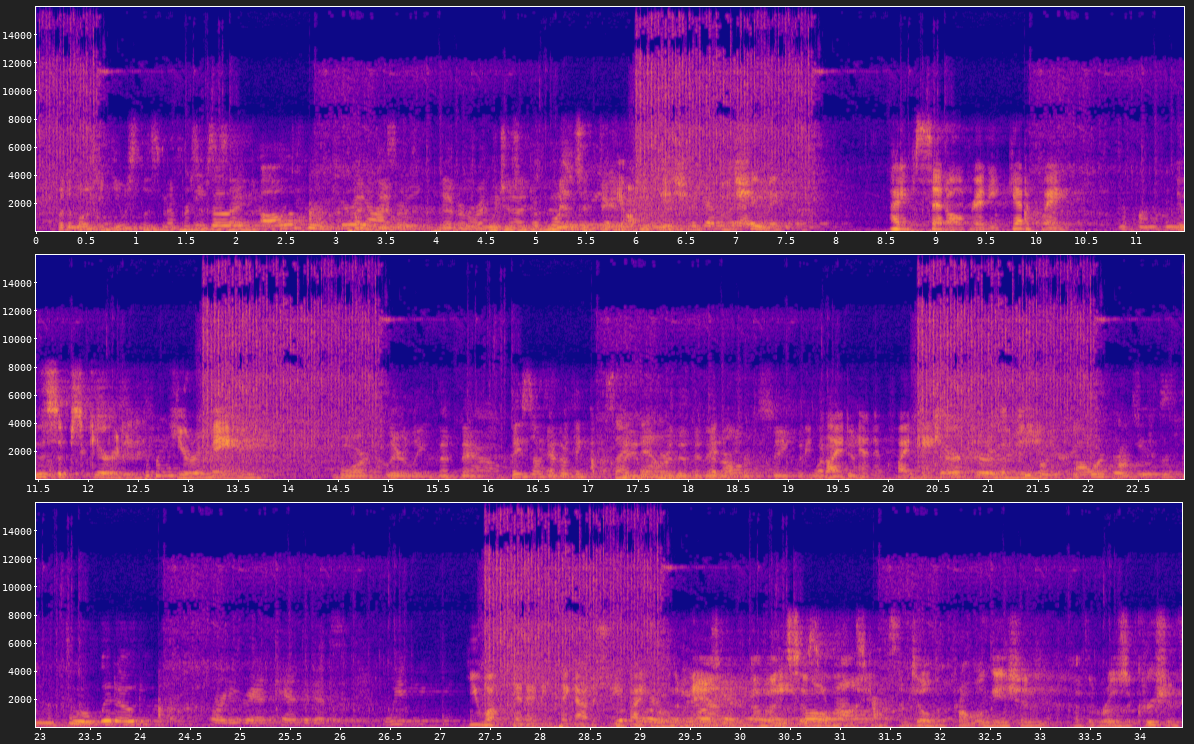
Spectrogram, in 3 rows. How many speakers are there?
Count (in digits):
8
